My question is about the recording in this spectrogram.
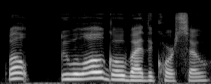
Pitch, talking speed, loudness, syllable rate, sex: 215 Hz, 200 wpm, -16 LUFS, 4.9 syllables/s, female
